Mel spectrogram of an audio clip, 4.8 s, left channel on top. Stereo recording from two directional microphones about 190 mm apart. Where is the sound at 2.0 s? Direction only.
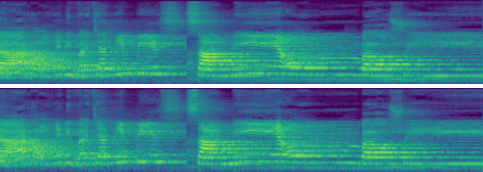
20° right (ahead or behind).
